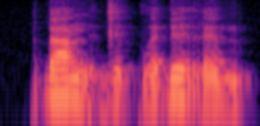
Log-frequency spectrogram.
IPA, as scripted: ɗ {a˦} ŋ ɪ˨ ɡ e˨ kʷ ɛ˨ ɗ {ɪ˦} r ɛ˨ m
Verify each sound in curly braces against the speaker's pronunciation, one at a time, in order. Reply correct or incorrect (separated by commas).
correct, correct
